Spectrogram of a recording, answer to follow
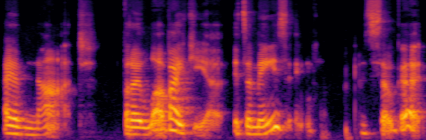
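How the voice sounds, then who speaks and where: A woman's voice: mid-range voice, lively intonation, moderate pace, slightly rough. A young woman hosting a livestream, chatting casually and rambling with lots of fillers, a faint Southern accent slipping into some words. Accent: slight Southern US on some words. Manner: rambling, giggly, lots of likes and ums. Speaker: booktube livestream host. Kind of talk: casual chat reading live comments.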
